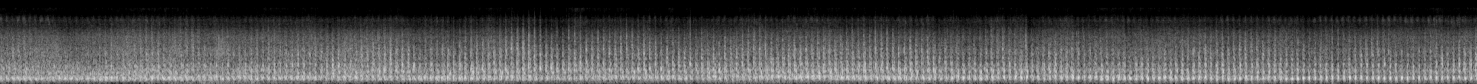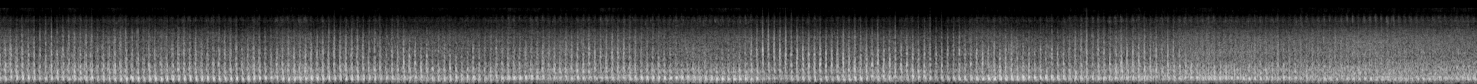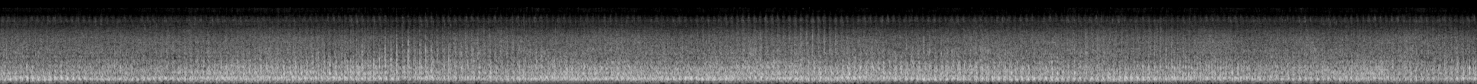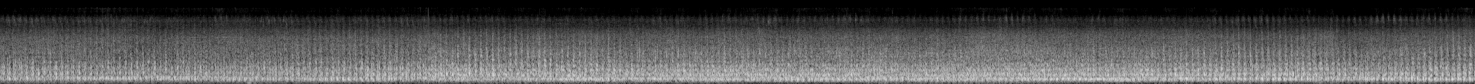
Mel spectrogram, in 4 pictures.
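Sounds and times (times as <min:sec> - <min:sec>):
helicopter hovering: 0:00.0 - 0:59.0.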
